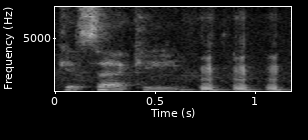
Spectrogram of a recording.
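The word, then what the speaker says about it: Gesicki: two good tight ends with kaseki I'll I'll pronounce it for you kaseki and Henry and Henry yeah I I do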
